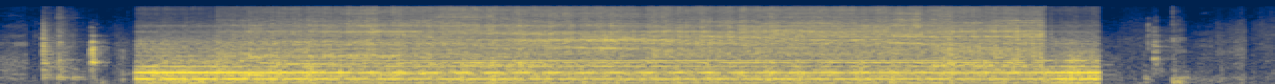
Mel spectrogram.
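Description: An electric power tool used on wood starts about a second in, runs steadily at one speed for about five seconds with a steady whine, then stops suddenly. A few light knocks come just before it starts.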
